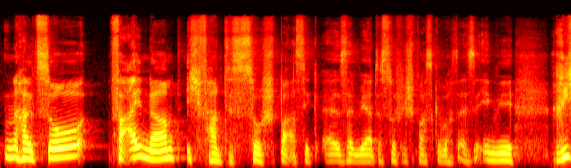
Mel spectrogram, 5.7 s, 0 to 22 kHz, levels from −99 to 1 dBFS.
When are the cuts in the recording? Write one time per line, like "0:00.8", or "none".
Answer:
none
